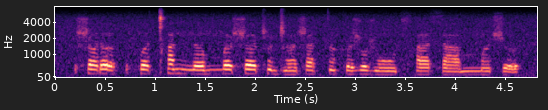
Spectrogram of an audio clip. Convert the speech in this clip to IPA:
ʂ ɐ ɾ ɜ | f ɜ ǀʰ a nː ɜ mː ɜ ʂ ɜ ʈ͡ʂ ɐ̃ ɖ͡ʐ ɐ̃ ʂ a tː ɐ̃ x ə ʐ o ʐ õ t͡sʰ a s a mː ɐ̃ ʃ ə

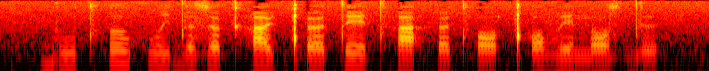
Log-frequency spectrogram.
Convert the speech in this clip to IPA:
ɡ u tʰ ɤ xʷ ɤ i̯ d ə z œ kʰ a y̯ ǃʼ œ t e tʰ a h œ tʰ ɔ ǃʼ ɔ v e n ɾ ɔ z d ɘ

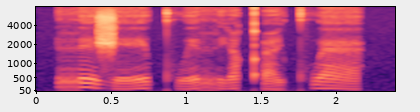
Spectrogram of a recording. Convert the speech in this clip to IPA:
r e˥˧ ʒ eː˩˥ kʷʰ e˩˥ r i˩˥ qʼ i˨˩˦ kʷʰ æ˥˧

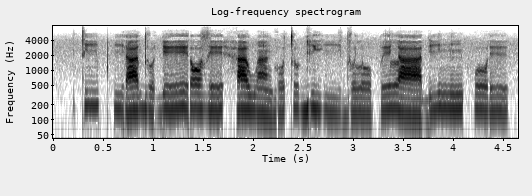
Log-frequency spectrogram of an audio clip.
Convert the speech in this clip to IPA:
t i˦ pʰ i˨ ɾ a˦ d ʊ˨ ɗ eː˦ ɾ ɔ˦ z e˦ h a˦ w ã˨ ɡ o˦ t ʊ˦ ɡ i˦ j iː˨ d ʊ˦ l o˨ p e˦ l aː˨ ɗ i˦ n ĩ˦ f o˦ ɾ ɪ˦

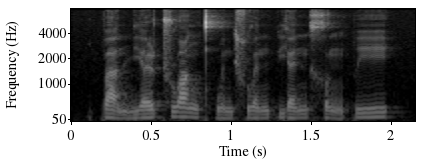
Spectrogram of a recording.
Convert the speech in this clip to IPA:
p a̰˨˩ n j ɛ˧˥ ʈ͡ʂ w ɑ˥˩ ŋ kʰ w ə˩ n ʂ w ə˧˥ n p j ɛ˧˥ n x ɤ̰˨˩ ŋ p i˥

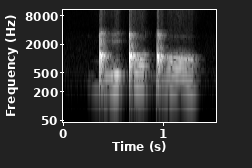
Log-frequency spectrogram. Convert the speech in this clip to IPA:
ɡ͡ǃ e ǃ ɒ ɡ͡ǃ ɒ

